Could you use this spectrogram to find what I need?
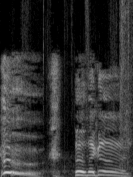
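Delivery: high, breathless oh my God; shocked gasp. Retold or imitated. Brother stunned after girlfriend's outburst, shocked. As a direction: react stunned and scared.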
